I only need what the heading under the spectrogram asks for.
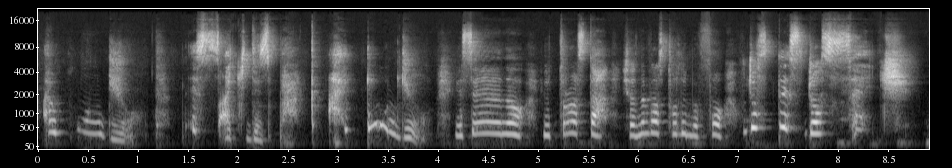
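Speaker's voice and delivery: high-pitched mock nagging, told-you-so; imitating a scolding voice. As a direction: play the voice in her head scolding her. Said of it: "I might sit and ask".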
